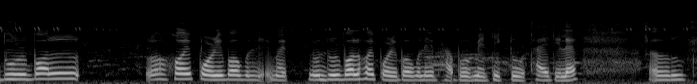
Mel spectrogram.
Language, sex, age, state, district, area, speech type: Assamese, female, 18-30, Assam, Nagaon, rural, spontaneous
